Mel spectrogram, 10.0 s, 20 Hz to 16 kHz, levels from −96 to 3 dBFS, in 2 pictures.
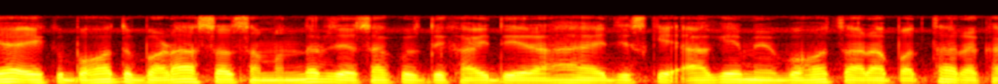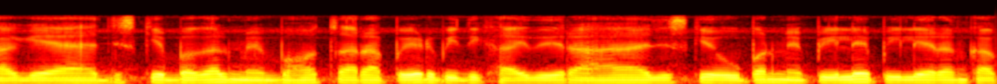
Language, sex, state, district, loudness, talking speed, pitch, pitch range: Hindi, male, Bihar, West Champaran, -17 LUFS, 240 wpm, 110 Hz, 105-115 Hz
